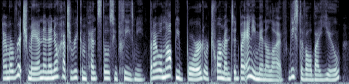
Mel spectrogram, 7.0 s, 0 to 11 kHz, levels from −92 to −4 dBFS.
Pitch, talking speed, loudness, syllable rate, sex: 230 Hz, 265 wpm, -15 LUFS, 6.3 syllables/s, female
